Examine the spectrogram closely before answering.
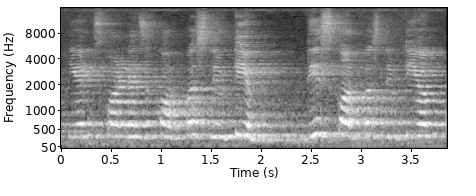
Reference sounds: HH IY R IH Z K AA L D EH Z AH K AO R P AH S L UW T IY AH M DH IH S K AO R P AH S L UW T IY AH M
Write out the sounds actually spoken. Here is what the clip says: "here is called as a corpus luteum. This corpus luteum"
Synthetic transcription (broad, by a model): HH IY R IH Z K AA L D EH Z AH K AO R P AH S N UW T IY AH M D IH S K AO R P AH S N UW T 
